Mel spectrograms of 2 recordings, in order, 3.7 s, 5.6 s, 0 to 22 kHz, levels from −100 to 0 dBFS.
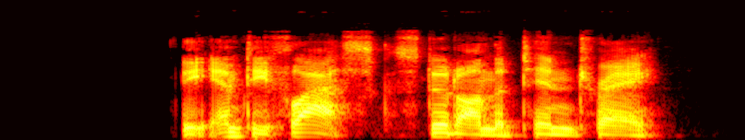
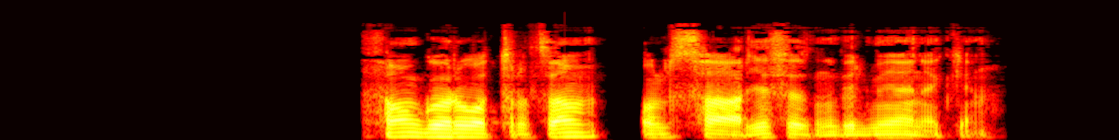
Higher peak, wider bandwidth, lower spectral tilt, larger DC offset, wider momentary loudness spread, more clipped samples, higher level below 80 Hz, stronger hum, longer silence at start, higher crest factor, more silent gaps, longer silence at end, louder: about the same, 0 dBFS vs 0 dBFS; second, 9.2 kHz vs 11 kHz; about the same, -4.5 dB/octave vs -5.5 dB/octave; neither; second, 6 LU vs 11 LU; neither; second, -58 dBFS vs -50 dBFS; neither; second, 0.9 s vs 1.85 s; about the same, 18 dB vs 18 dB; second, none vs 3.06-3.20 s; second, 0.45 s vs 0.65 s; about the same, -17 LUFS vs -16 LUFS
